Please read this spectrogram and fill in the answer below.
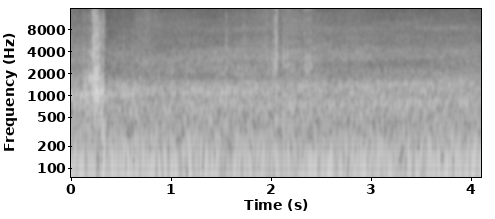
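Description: Yamaha MT-15's single-cylinder engine running steadily while riding at road speed, mixed with wind and road noise, with a short rush of noise just at the start.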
